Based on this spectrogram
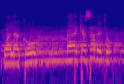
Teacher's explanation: نلاحظ الميم الأولى عارية، الميم الثانية مشددة، فهنا تقرأ الميم الأولى مدغمة في الثانية بإطباق الشفتين، ومقدار الغنة يكون هنا حركتين · Term: إدغام شفوي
